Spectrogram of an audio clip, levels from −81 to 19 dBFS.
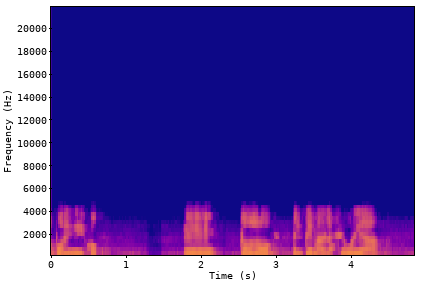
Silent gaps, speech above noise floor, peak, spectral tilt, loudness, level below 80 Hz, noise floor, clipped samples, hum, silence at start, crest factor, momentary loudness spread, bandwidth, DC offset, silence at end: none; 33 dB; -2 dBFS; -4 dB/octave; -16 LUFS; -58 dBFS; -49 dBFS; under 0.1%; none; 0 s; 14 dB; 9 LU; 4.6 kHz; under 0.1%; 0.35 s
